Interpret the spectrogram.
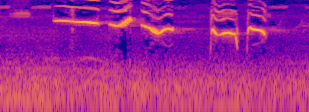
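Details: Oriental magpie-robin song used to provoke other birds to reply: a long, pure whistle followed by wavering, slurred whistled notes and two short, dipping phrases, with a steady low hum underneath.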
